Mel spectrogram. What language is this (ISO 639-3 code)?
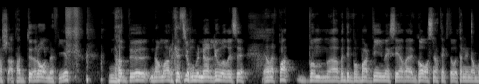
ron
